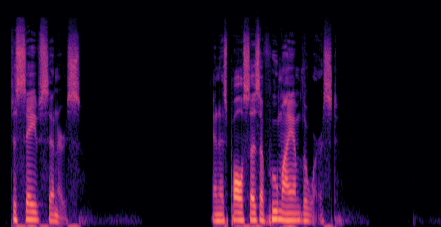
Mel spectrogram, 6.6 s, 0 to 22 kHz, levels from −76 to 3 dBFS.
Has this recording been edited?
no; 0 cuts

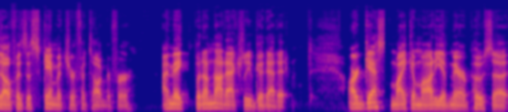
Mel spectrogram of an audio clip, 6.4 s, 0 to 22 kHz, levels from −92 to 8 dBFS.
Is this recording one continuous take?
no; 3 cuts; at 2.4 s, 3.2 s, 4.8 s

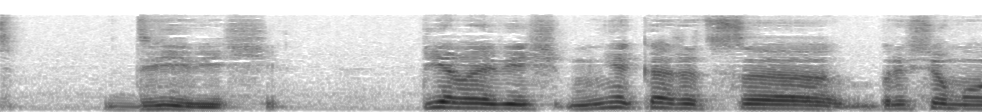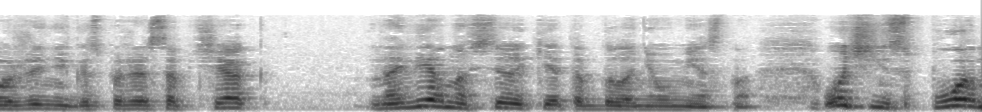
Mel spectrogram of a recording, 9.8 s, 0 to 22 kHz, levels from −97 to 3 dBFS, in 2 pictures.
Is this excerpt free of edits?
yes; 0 cuts

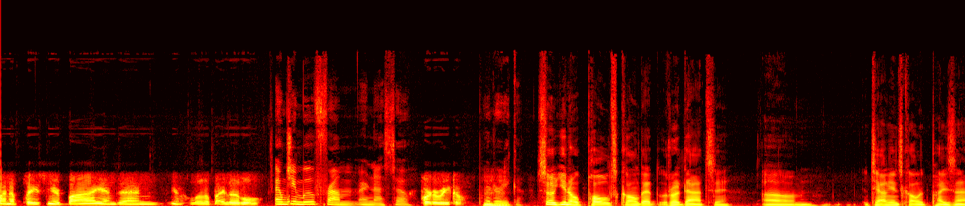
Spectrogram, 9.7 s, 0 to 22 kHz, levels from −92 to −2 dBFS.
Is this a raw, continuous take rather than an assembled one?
no; 3 cuts; at 2.9 s, 4.1 s, 5.3 s

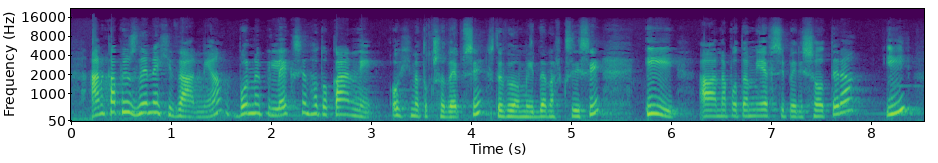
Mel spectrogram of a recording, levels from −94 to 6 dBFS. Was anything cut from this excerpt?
no; 0 cuts

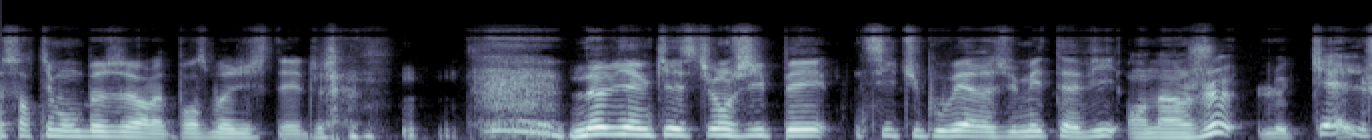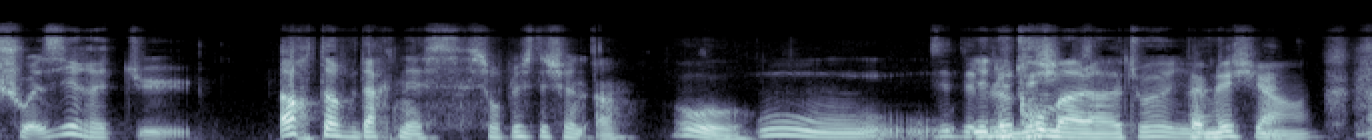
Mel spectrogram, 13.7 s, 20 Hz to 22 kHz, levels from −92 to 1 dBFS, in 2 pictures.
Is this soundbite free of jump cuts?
yes; 0 cuts

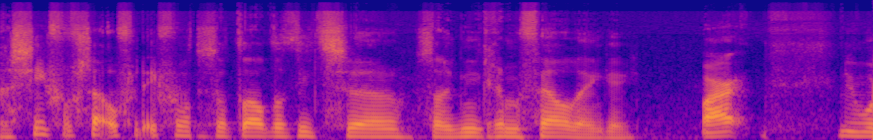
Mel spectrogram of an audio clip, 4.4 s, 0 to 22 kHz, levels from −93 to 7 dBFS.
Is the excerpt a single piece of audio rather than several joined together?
no; 3 cuts; at 1.0 s, 2.1 s, 2.4 s

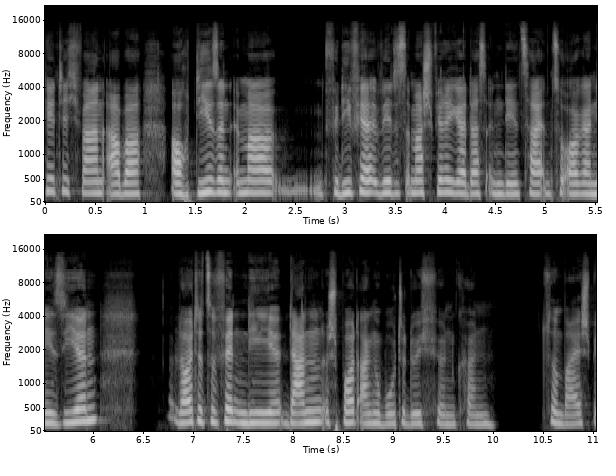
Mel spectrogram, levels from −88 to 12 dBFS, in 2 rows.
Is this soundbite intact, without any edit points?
yes; 0 cuts

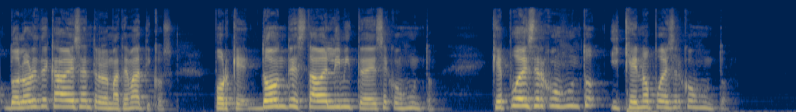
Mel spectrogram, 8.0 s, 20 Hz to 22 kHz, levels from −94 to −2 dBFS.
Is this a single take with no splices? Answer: yes; 0 cuts

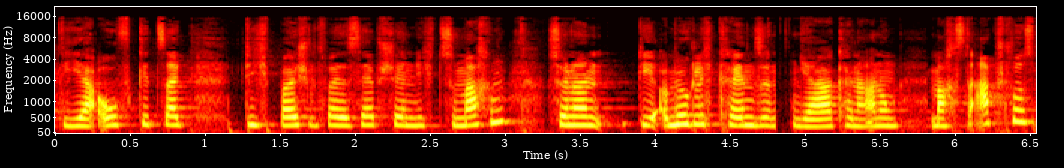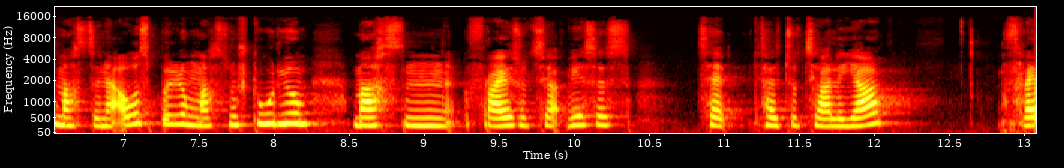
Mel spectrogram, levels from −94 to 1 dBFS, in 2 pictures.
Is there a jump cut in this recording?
yes; 4 cuts; at 4.8 s, 5.8 s, 10.0 s, 11.3 s

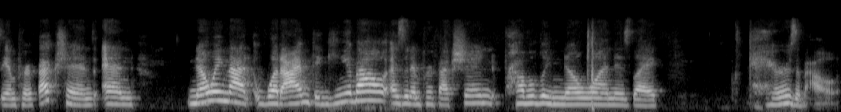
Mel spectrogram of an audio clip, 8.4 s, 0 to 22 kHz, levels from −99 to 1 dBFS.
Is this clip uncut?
yes; 0 cuts

